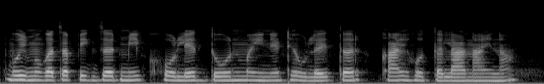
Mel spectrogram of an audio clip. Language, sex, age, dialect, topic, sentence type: Marathi, female, 25-30, Southern Konkan, agriculture, question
